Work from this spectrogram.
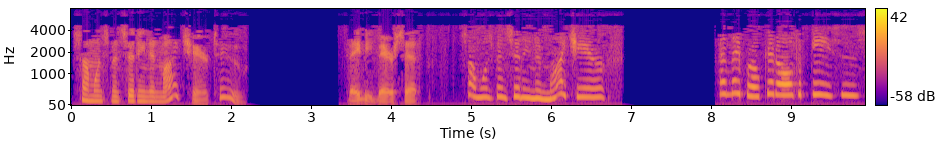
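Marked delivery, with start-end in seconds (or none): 0.1-2.2 much higher, quicker mother bear; Mama Bear voice. A narrator's reading. Mama Bear finding her chair used, high and quick. 4.9-9.9 very high, loud little cub voice; Baby Bear voice. A narrator's reading. Baby Bear wailing that his cobbler is gone, very high and loud.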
